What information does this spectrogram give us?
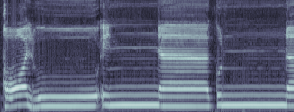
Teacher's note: قاف کو موٹا پڑھیں گے کیونکہ قاف حروف مستعلیہ میں سے ہے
